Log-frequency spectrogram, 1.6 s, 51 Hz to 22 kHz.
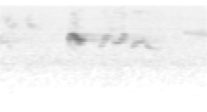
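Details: Red-whiskered bulbul in a trap at Chùa Hương, 24 March 2018, giving one sharp bright whistled note followed by two softer, warbling notes.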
